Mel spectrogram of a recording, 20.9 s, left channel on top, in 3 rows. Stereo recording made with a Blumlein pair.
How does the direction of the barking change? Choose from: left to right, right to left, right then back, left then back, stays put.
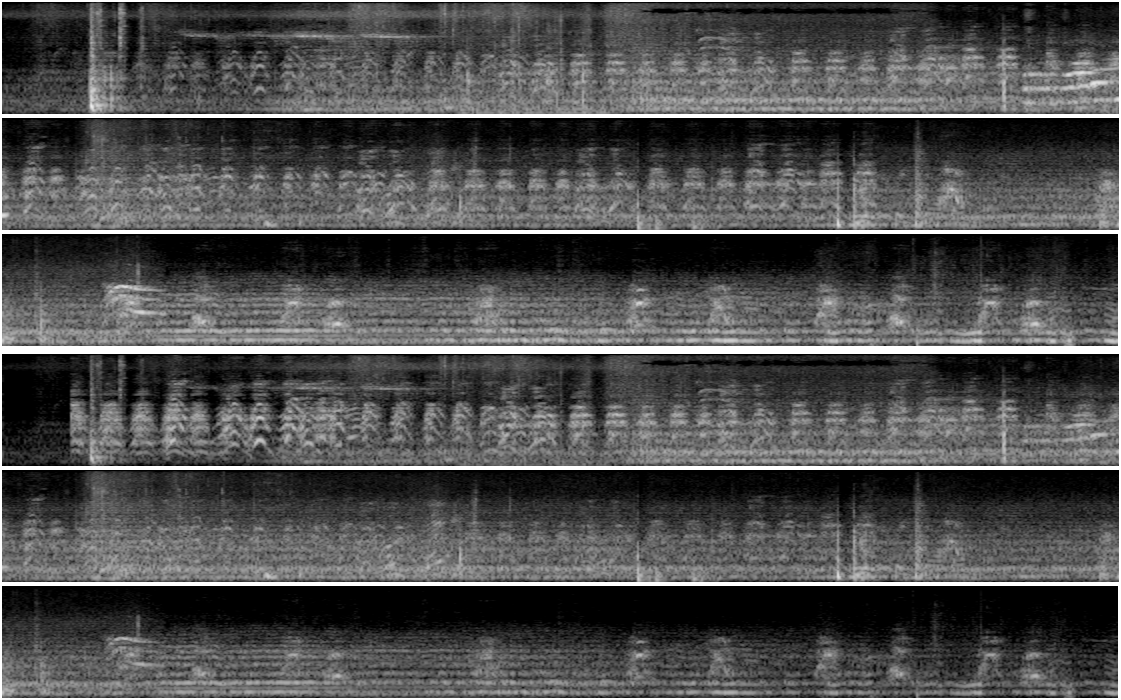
right to left.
